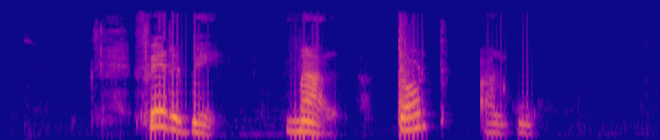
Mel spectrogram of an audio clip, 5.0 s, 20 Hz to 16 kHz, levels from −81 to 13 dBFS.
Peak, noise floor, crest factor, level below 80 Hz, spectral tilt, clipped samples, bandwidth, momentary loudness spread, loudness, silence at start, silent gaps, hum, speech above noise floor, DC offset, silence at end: -2 dBFS; -72 dBFS; 22 dB; -58 dBFS; -4.5 dB/octave; under 0.1%; 11.5 kHz; 21 LU; -20 LUFS; 0.85 s; none; none; 52 dB; under 0.1%; 0.95 s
